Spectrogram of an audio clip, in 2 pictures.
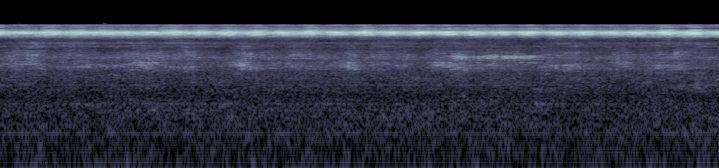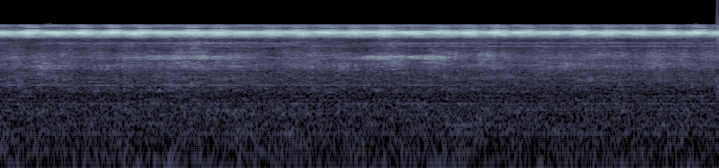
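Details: Night chorus of crickets: a continuous high-pitched ringing drone, overlaid by softer, lower chirps that come in short bursts and recur several times, notably near the middle and end.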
